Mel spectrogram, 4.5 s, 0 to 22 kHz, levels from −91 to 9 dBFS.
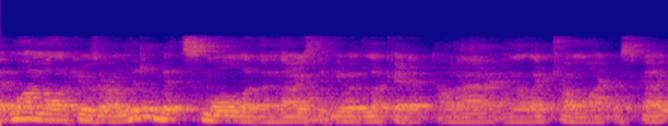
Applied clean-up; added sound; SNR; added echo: none; none; none; reverberation time 0.6 s.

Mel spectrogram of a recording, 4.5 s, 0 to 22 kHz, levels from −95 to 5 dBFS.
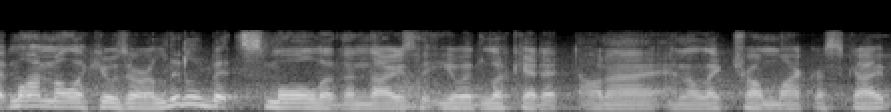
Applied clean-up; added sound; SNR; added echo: none; none; none; none.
